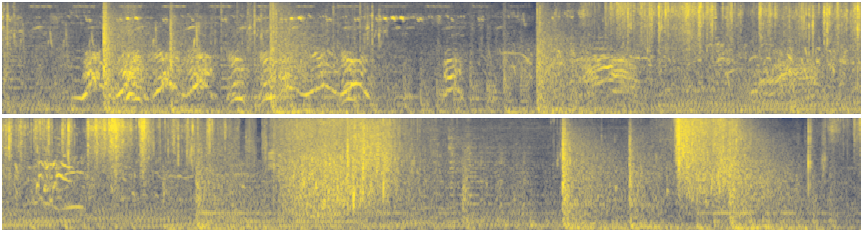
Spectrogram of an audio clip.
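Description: African wild dogs confront a hyena in the wild, giving a loud, chaotic mix of high yips, whimpers and twittering calls that overlap continuously and end in harsher bursts, with no clear human talk.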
